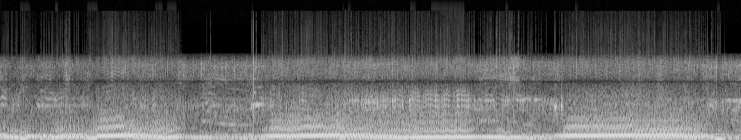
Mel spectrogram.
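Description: Car engine heard from inside the cabin, accelerating away from a stop. Its pitch rises in three runs and drops twice between them as the transmission shifts up.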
